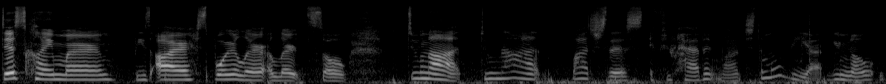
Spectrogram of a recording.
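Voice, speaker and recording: A woman's voice: a little high, expressive, slow pace, slight background noise. A woman in her twenties from New York, chatting casually in a Q&A vlog and often filling with "you know". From New York, USA. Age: 20s. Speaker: vlogger.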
